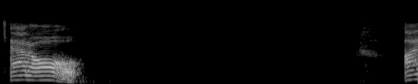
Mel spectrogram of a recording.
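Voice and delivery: slow guided script with long pauses; guided tapping script. Acted. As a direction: lead the group gently, line by line.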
